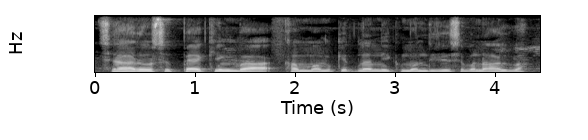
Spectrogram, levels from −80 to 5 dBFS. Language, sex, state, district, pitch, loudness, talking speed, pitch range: Bhojpuri, male, Uttar Pradesh, Deoria, 130 Hz, -15 LUFS, 175 wpm, 130-135 Hz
